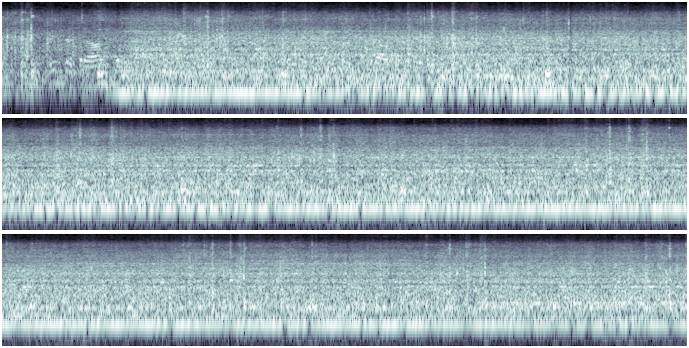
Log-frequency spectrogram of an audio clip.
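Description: A packaging machine hums and rattles steadily.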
